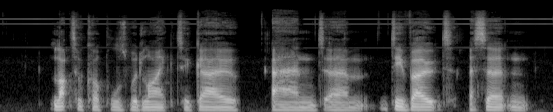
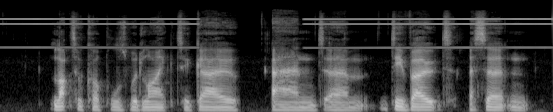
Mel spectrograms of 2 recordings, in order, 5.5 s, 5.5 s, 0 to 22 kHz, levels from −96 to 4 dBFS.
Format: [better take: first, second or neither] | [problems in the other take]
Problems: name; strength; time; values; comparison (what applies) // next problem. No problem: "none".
first | high-pitched whine; loud; until 2 s and from 3 s on; 11 kHz, 6 dB below the speech; faint in the first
